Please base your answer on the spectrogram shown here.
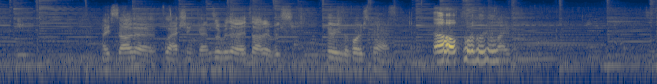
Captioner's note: chuckling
